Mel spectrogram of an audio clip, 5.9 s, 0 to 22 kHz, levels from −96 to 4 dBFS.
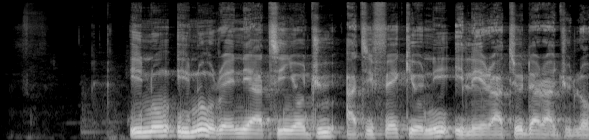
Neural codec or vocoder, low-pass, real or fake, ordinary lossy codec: none; none; real; none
